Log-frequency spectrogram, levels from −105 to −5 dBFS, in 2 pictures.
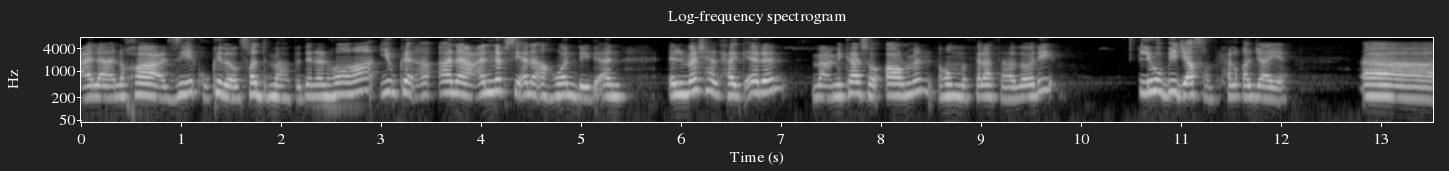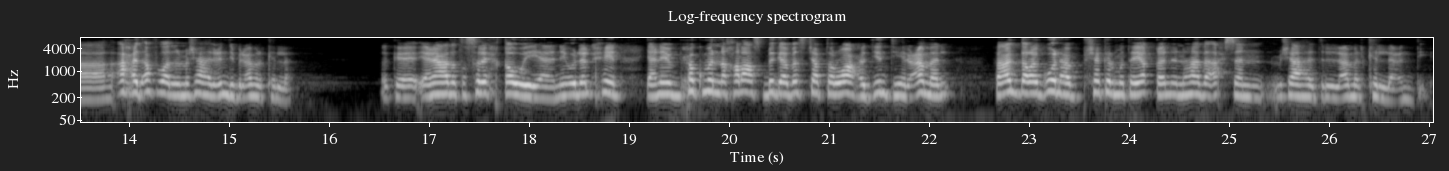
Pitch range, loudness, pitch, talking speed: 215-265 Hz, -32 LUFS, 235 Hz, 145 wpm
